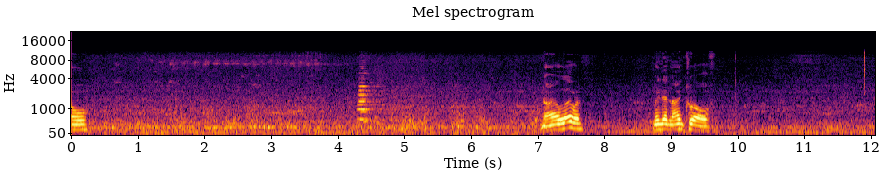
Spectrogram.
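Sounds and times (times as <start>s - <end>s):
short horn toot: 4.3s - 4.7s.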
